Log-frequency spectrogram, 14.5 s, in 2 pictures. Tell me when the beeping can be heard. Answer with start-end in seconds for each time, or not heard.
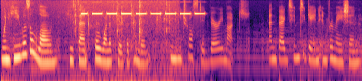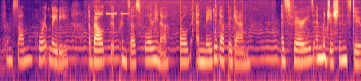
1.6-4.1, 9.1-9.6.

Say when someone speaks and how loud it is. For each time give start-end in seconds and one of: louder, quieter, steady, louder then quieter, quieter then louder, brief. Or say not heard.
0.0-12.2 quieter then louder
12.8-14.4 brief.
